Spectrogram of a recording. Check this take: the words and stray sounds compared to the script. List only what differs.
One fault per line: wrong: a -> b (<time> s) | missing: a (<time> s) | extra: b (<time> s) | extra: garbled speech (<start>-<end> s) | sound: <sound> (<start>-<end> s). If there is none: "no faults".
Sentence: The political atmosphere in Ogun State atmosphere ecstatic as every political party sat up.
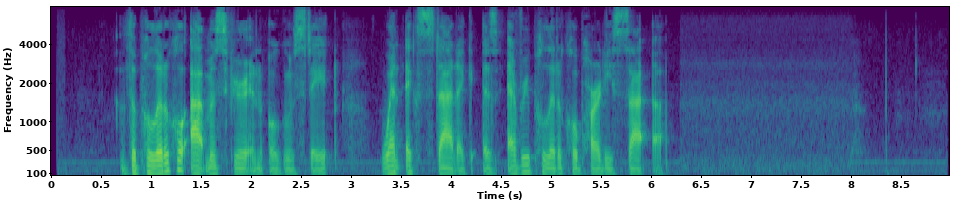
wrong: atmosphere -> went (3.3 s)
